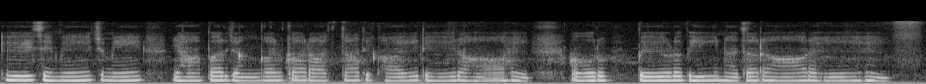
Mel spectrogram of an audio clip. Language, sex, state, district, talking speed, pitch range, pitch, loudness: Hindi, female, Rajasthan, Jaipur, 125 wpm, 175-185 Hz, 180 Hz, -17 LUFS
